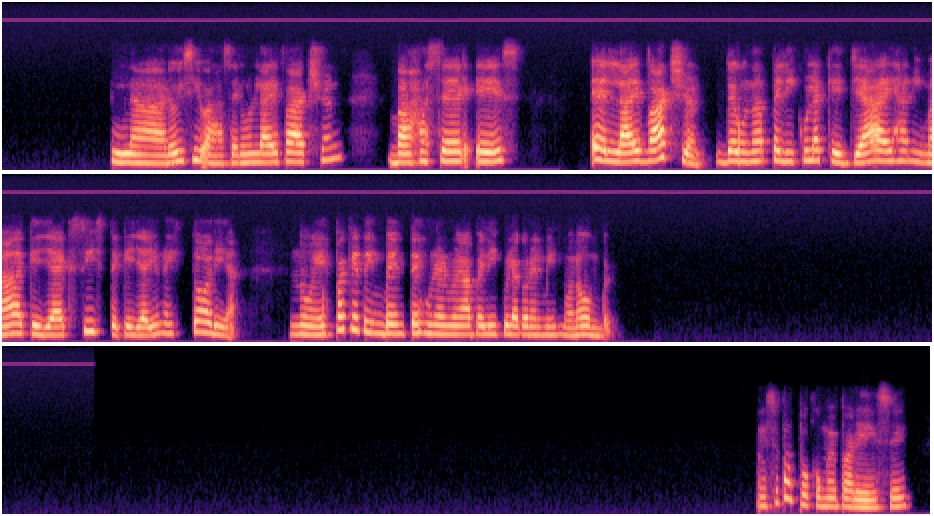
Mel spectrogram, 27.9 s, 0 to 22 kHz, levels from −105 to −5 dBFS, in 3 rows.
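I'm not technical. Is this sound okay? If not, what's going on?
No. A switching power supply in the recording chain was running in a way that let part of its operation become audible. That puts a faint, very high whistle under the speech, wandering between about 13.6 and 14.1 kHz, from the very start until about 19.5 seconds, when it stops. This is called a switching supply whistle.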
